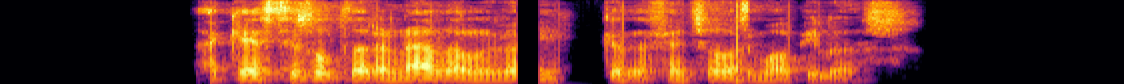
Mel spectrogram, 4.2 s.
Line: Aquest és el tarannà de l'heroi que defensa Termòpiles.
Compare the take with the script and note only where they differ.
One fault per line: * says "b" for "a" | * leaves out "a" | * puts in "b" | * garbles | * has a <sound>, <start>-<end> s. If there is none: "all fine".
* has a dropout, 1.9-2.0 s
